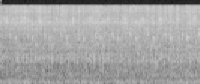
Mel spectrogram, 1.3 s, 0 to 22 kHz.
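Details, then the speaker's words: Carbureted Suzuki Samurai four-cylinder, warm, idling about 800 rpm with timing light attached on crank pulley: smooth even steady idle, no misses or knocks; timing at the 10° mark. "all right we got the engine idling roughly 800 RPM we have our timing light hooked up"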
